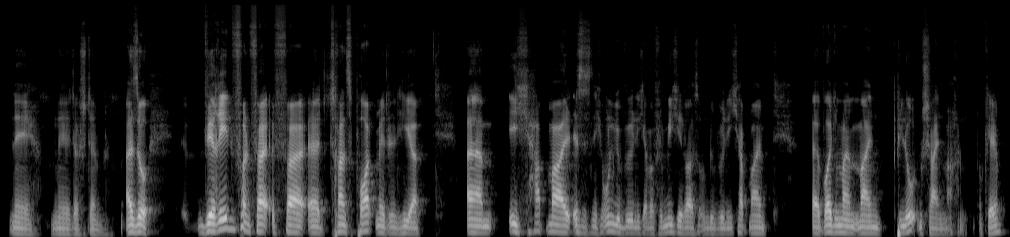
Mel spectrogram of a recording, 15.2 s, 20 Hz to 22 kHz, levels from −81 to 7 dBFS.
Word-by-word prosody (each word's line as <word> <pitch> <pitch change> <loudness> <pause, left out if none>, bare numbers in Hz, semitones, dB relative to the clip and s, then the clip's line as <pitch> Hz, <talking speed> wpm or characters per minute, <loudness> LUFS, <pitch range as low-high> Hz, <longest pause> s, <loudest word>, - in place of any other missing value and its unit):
Ne 85 -4 -4 0.3
ne, 85 -1 -6
das 80 -1 -9
stimmt. 75 -2 -10 0.3
Also, - - +5 0.7
wir 120 +5 +7
reden 160 +2 +7
von 150 -5 0
Ver 125 +3 +6
Ver 110 -3 +4
äh, 100 -2 +1
Transportmitteln 110 -4 -1
hier. 95 0 -1 0.7
Ähm, 105 -2 +2 0.2
ich 115 -2 -3
habe 130 -1 -7
mal 115 -3 +4
es 105 - -3
ist 95 -1 -13
nicht 100 -2 -10
ungewöhnlich, 100 -5 -5
aber 90 +1 -9
für 95 +1 -12
mich 110 +1 -6
e 100 -2 -3
war 95 -1 -1
es 90 - -10
ungewöhnlich. 90 +1 -10
Ich - - -11
habe - - -6
mal, 95 -2 -5 0.7
äh - - 0
wollte 110 -1 +3
mal 110 -2 +1
meinen 95 -1 -2 0.2
Pilotenschein 85 -2 -2
machen, - - -17 0.2
okay? 105 +5 -3
100 Hz, 150 wpm, -24 LUFS, 90-115 Hz, 0.7 s, wir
